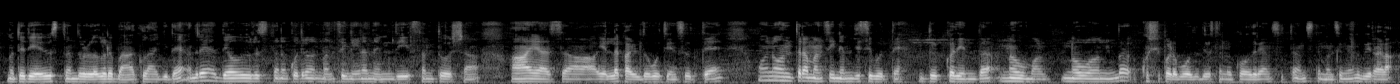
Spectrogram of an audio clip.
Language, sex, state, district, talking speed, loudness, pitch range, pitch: Kannada, male, Karnataka, Dharwad, 130 wpm, -17 LUFS, 120-140 Hz, 130 Hz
